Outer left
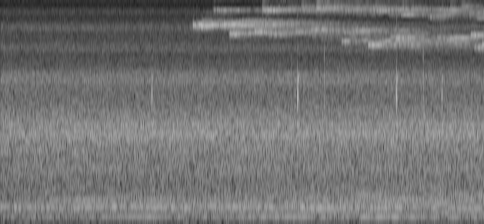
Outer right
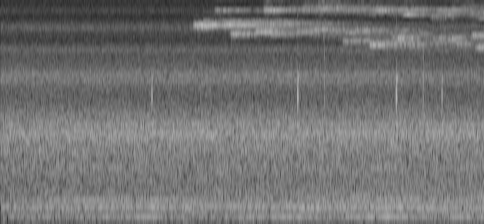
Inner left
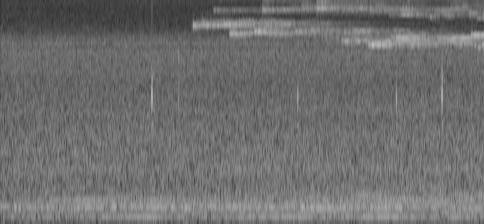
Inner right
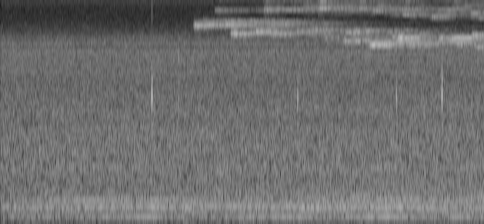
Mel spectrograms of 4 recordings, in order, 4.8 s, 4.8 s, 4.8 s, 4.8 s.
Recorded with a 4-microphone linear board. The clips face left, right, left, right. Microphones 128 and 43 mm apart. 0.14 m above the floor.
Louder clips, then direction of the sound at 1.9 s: Outer right 1 dB, even; 80° left.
